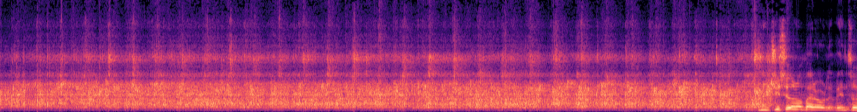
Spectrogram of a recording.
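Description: An audience claps and applauds in a hall.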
